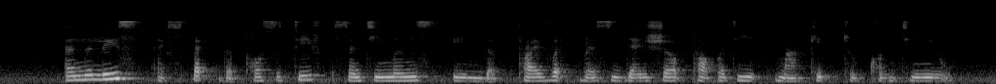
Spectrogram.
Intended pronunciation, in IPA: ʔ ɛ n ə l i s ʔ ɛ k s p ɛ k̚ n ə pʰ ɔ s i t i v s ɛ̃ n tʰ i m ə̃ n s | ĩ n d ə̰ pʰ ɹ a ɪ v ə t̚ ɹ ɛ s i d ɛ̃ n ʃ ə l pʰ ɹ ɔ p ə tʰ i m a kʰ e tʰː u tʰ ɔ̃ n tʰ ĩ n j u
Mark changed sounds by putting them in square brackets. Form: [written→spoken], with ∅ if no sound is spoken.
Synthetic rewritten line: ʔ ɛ n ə l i s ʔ ɛ k s p ɛ k̚ [n→d] ə pʰ ɔ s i t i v s ɛ̃ n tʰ i m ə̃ n s | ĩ n d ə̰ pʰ ɹ a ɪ v ə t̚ ɹ ɛ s i d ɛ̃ n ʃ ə l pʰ ɹ ɔ p ə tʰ i m a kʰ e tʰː u [tʰ→kʰ] ɔ̃ n tʰ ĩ n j u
